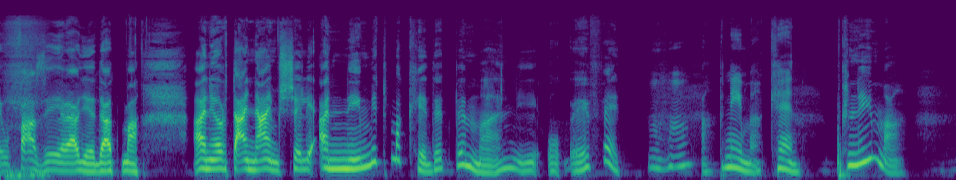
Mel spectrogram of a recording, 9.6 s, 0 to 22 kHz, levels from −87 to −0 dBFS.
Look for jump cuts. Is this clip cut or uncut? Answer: cut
